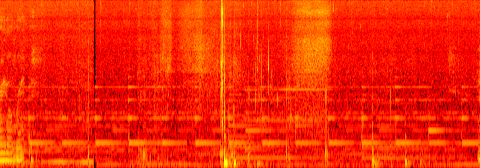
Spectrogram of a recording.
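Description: A canoe is paddled along a lake in Temagami, giving soft intermittent water swishes and drips with occasional knocks against the hull, close and quiet, interrupted now and then by sharper thuds.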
